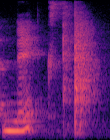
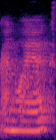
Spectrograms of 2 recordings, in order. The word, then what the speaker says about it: NYX: but I really like the nicks or NYX however you like to pronounce it I just kind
